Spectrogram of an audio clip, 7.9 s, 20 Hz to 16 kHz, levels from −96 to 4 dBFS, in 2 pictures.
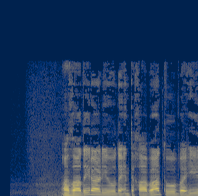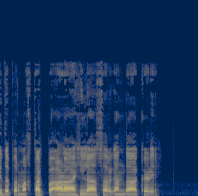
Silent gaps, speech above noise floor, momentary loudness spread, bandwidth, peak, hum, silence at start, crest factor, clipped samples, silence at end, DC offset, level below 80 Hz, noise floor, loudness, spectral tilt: none; 56 dB; 11 LU; 11.5 kHz; -6 dBFS; none; 1.25 s; 20 dB; under 0.1%; 0.9 s; under 0.1%; -72 dBFS; -80 dBFS; -24 LUFS; -6 dB/octave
